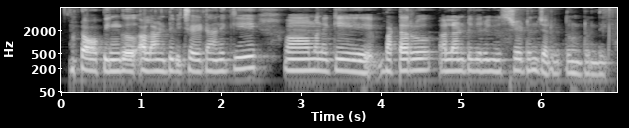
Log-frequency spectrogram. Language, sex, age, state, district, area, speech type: Telugu, female, 18-30, Andhra Pradesh, Guntur, urban, spontaneous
